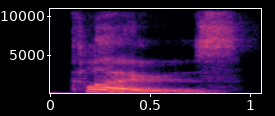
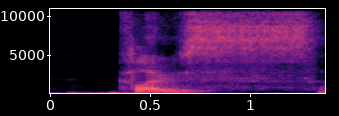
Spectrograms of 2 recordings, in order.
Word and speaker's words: close: pronunciation is different so close with a S unvoiced and close with our voiced z sound close the door close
